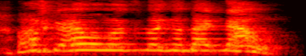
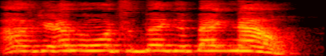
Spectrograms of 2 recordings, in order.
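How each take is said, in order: First: High squeaky Elmo, faster and more frantic; Elmo freaking out. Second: High squeaky Elmo, pleading loudly; Elmo yelling. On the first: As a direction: rush it out in a panicked Elmo voice. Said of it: "He's freaking out". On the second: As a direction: demand it back in a high Elmo voice. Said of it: "He's yelling into the thing". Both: Retold or imitated.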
